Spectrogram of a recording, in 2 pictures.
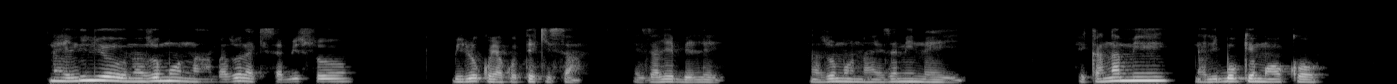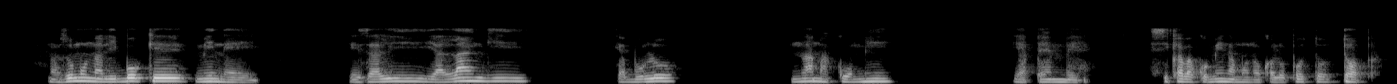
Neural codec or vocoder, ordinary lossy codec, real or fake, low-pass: codec, 16 kHz, 6 kbps, DAC; MP3, 48 kbps; fake; 5.4 kHz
